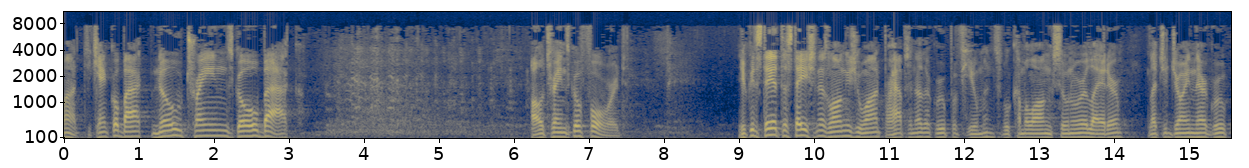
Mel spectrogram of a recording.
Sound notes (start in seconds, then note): 3.4 laughter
